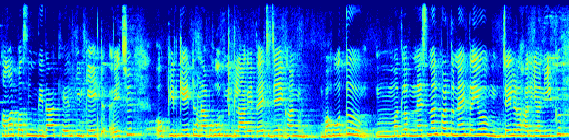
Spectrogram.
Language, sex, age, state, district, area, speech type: Maithili, female, 18-30, Bihar, Darbhanga, rural, spontaneous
